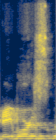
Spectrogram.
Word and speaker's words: Namor: I was so relieved when they started saying Namor, because I was like, because when he said his name, I was like, oh no, I've been saying it wrong. And I've already committed it to memory because I'm really bad at name pronunciations. So I have to change everything I know. But then they went to, I'm like, okay, Namor, we can say it.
